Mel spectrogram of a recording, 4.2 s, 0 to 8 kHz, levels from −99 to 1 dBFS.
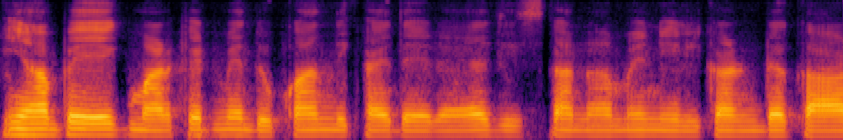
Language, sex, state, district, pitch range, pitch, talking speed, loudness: Hindi, male, Haryana, Jhajjar, 110-120 Hz, 115 Hz, 225 wpm, -21 LUFS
